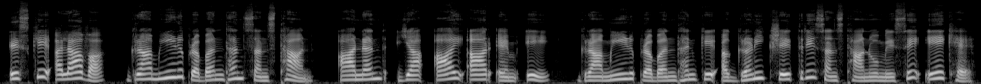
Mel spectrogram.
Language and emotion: Hindi, neutral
